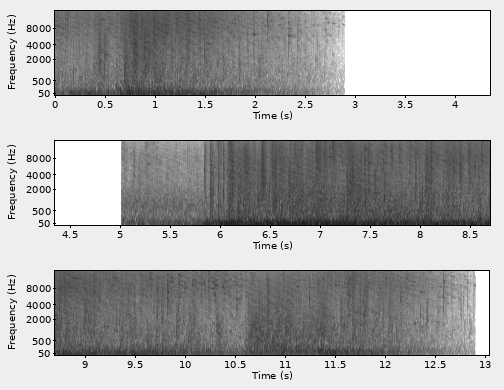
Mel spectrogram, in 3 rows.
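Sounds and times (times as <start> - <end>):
debris crashing: 0.0 - 2.8, 5.0 - 12.9
explosion with deep rumble: 5.0 - 11.9.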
